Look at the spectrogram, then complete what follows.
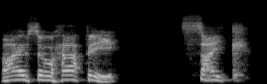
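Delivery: very high, very slow, drawn-out seething furious voice. Retelling a character acting out rage at an audition: imitating acted rage. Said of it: "she acts out rage".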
